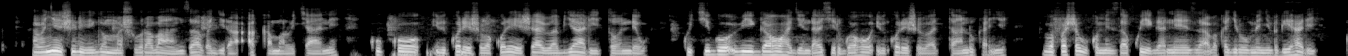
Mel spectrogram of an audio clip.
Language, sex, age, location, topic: Kinyarwanda, male, 18-24, Nyagatare, education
